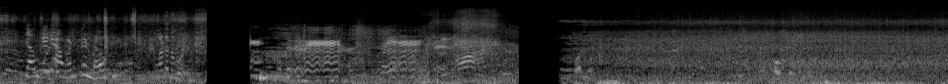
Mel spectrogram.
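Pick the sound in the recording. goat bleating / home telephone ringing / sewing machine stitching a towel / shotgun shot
goat bleating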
